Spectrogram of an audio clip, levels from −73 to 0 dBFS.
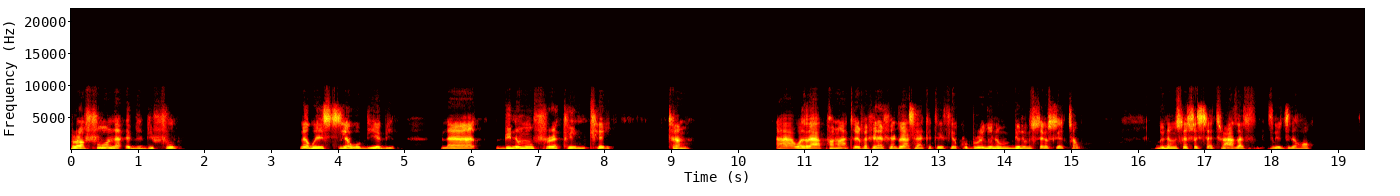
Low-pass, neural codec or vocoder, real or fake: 9.9 kHz; codec, 24 kHz, 1.5 kbps, HILCodec; fake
